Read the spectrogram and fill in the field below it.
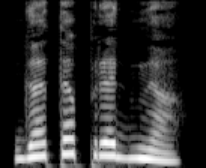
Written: ಗತಪ್ರಜ್ಞ

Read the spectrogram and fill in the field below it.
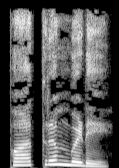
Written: ಪಾತ್ರಂಬಡೆ

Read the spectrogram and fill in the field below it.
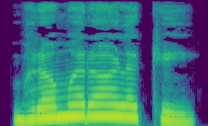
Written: ಭ್ರಮರಾಳಕಿ

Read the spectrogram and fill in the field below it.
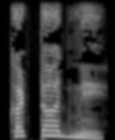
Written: ಕಟ್ಟಾಜ್ಞೆ

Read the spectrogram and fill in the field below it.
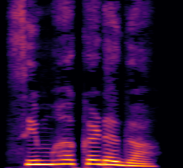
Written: ಸಿಂಹಕಡಗ

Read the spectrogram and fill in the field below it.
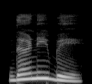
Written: ದಣುಬ

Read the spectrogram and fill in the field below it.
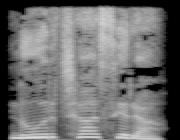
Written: ನೂರ್ಛಾಸಿರ

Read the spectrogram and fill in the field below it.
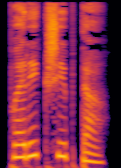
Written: ಪ್ರಕ್ಷಿಪ್ತ

